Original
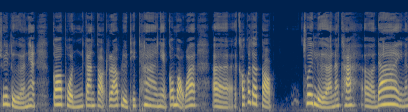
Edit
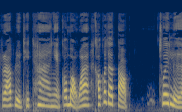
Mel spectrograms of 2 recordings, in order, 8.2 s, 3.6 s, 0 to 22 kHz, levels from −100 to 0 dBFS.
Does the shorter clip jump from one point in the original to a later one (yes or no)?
yes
